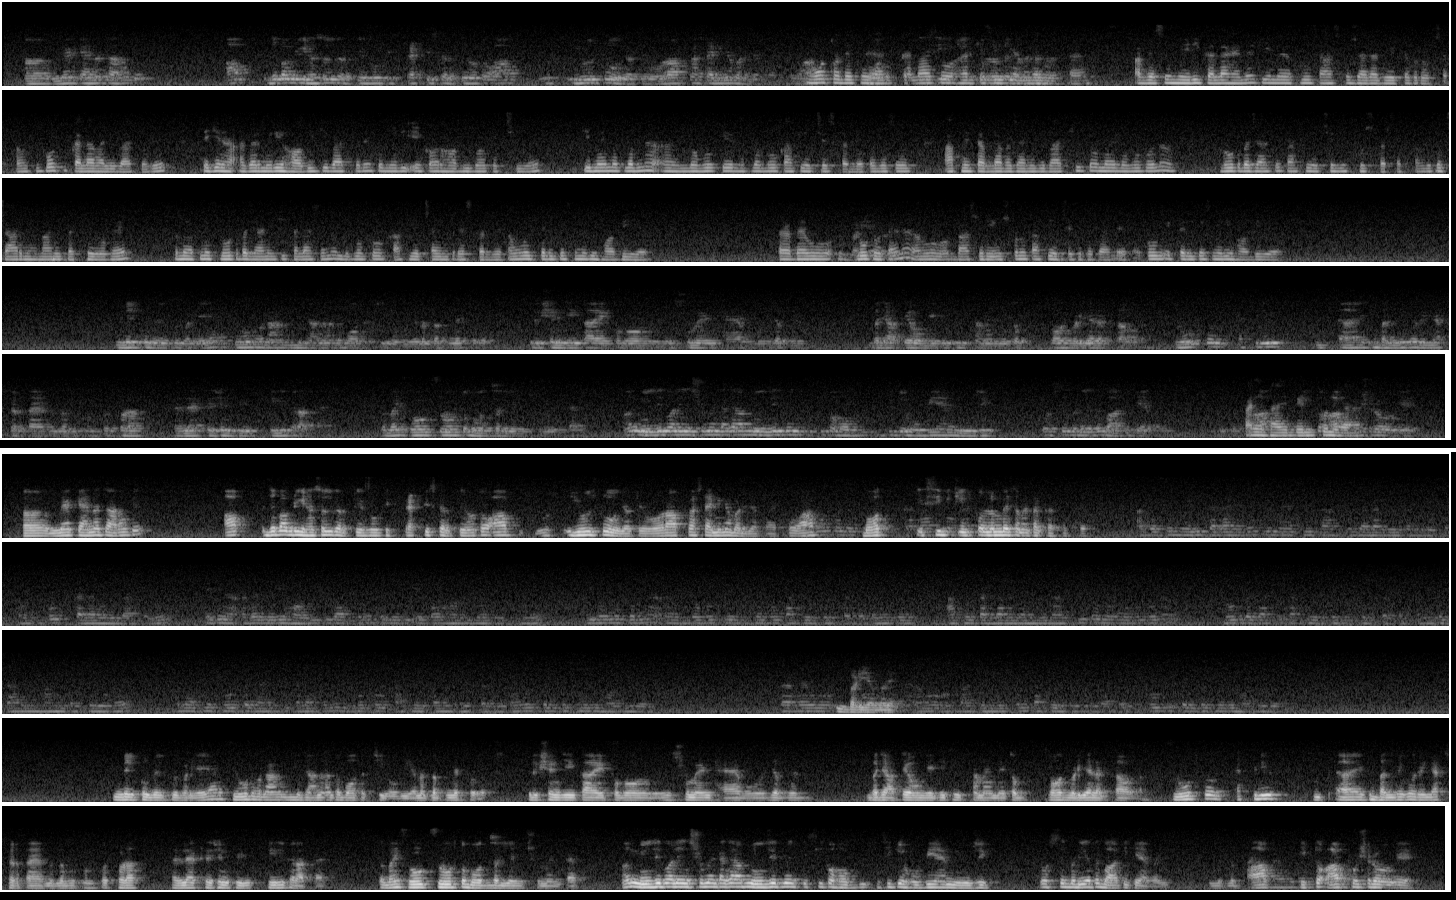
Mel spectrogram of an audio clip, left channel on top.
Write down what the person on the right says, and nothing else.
आ, मैं कहना चाह रहा हूँ आप जब आप रिहर्सल करते हो कुछ प्रैक्टिस करते हो तो आप उस यूज टू हो जाते हो और आपका स्टेमिना बढ़ जाता है तो
आप
बहुत
किसी
भी चीज
को
लंबे
समय
तक
कर सकते
हैं बढ़िया
बढ़िया
बिल्कुल बिल्कुल बढ़िया यार फ्लूट बनाना बजाना तो बहुत अच्छी हॉबी है मतलब मेरे को कृष्ण जी का एक वो इंस्ट्रूमेंट है वो जब वो बजाते होंगे किसी समय में तो बहुत बढ़िया लगता होगा फ्लूट तो एक्चुअली एक बंदे को रिलैक्स करता है मतलब उनको थोड़ा रिलैक्सेशन फील फील कराता है तो भाई फ्लूट फ्लूट तो बहुत बढ़िया इंस्ट्रूमेंट है और म्यूजिक वाले इंस्ट्रूमेंट अगर आप म्यूजिक में किसी को हॉबी किसी की हॉबी है म्यूजिक तो उससे बढ़िया तो बात ही क्या है भाई मतलब
आप
एक तो आप
खुश रहोगे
